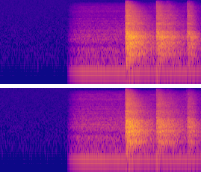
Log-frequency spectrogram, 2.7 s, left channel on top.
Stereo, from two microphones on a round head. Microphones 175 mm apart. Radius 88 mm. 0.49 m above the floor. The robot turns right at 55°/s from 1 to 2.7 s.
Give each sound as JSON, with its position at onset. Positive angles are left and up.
{"t": 1.7, "sound": "a clap", "azimuth_deg": 5, "distance_m": 1.5}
